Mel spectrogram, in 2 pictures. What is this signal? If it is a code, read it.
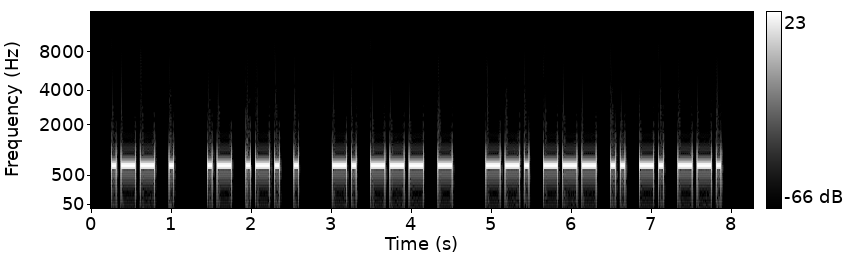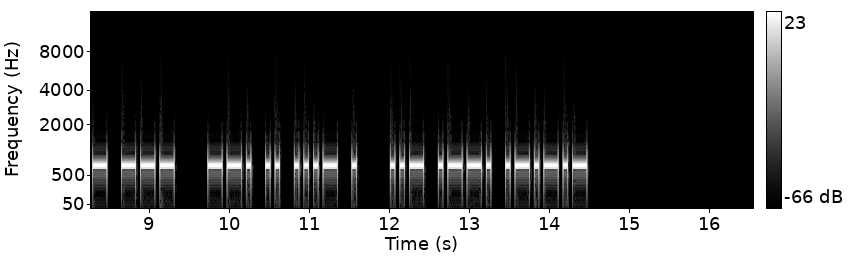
Morse code, heard as a keyed tone, about 21 wpm, 700 Hz. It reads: WE ARE NOT GOING TO GIVE UP.
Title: Sentences with 5-Word Phrases - 20wpm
